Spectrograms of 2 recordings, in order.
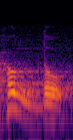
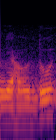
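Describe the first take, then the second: First: The d sound is held and doubled. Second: The d sound is short and single. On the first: The speaker calls it right. "ini ada tasjid ... tapi yahuddu" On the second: The speaker calls it wrong. "bukan yahudu"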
